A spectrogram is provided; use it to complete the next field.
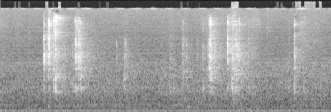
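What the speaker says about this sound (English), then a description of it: "just use the adjustable down here to hold it while I tighten it up" A crimp nut being tightened with an adjustable wrench on a homemade bike rack: a few faint, sharp metallic clicks and ticks in small irregular clusters against a quiet background.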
